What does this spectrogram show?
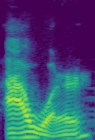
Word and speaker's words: hour: Semisal nih ada contoh a hour atau an hour. Nah, di situ ada tulisan H tapi kan bacanya A. Hour, maka itu adalah vowel sound, suara vowel.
